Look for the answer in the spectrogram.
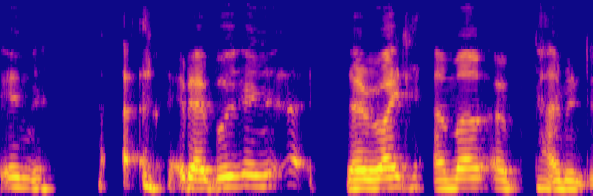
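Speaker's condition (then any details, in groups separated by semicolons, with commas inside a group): Cerebral palsy; from birth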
